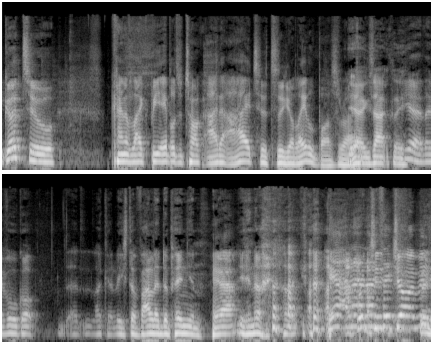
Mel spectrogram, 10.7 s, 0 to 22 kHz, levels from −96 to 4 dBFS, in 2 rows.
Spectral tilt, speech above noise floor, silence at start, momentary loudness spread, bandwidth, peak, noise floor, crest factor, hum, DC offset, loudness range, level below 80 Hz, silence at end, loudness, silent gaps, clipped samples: -6 dB/octave; 29 dB; 0 s; 8 LU; 17 kHz; -2 dBFS; -44 dBFS; 14 dB; none; 0.3%; 4 LU; -38 dBFS; 0 s; -15 LUFS; none; under 0.1%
